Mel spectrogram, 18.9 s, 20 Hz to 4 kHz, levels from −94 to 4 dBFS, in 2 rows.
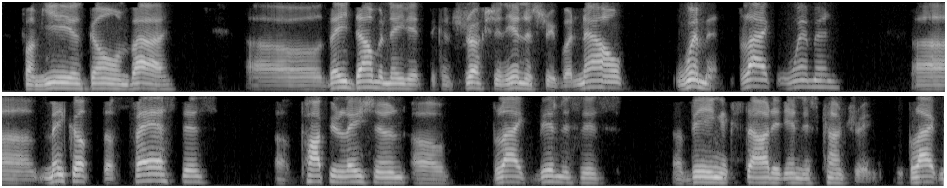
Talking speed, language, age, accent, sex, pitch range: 100 wpm, English, 60-79, American, male, 115-150 Hz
